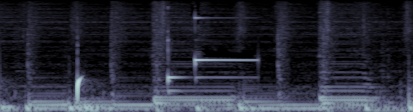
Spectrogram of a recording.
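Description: Cartoon-style 'plop' sound effects, short upward-gliding pops, over light background music; two pops come in the first half second, and a brief high ding sounds about a second in.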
